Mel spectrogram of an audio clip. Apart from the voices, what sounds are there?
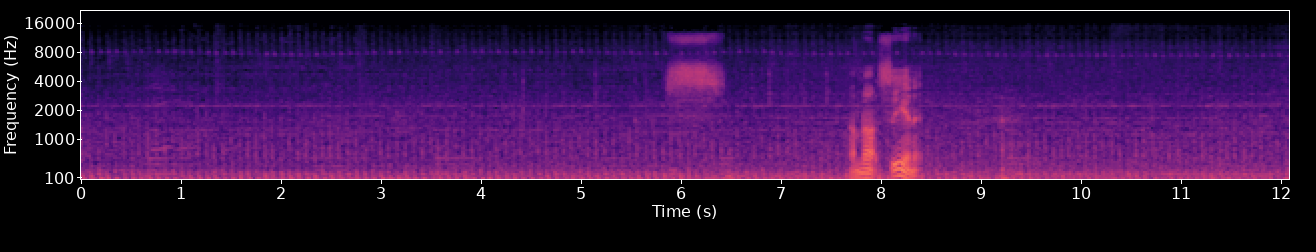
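helicopter flying in video game GTA 5 Online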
